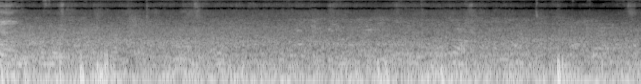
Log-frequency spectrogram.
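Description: Footsteps walk along a hard outdoor platform close by.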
